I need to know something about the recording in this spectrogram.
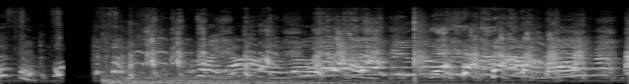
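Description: A young man laughs loudly and excitedly close by.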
